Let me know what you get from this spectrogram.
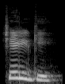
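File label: "сельги", Komi, female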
